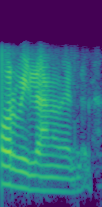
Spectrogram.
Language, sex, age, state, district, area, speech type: Malayalam, female, 30-45, Kerala, Idukki, rural, conversation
